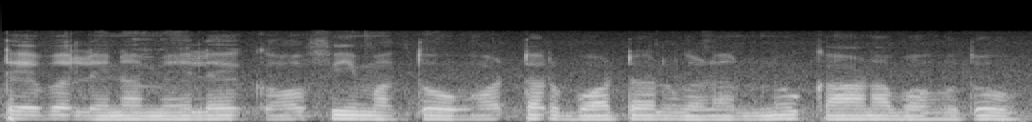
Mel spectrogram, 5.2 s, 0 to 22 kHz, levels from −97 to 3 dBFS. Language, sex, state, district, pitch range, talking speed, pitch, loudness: Kannada, male, Karnataka, Bangalore, 110-115 Hz, 95 wpm, 110 Hz, -16 LUFS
